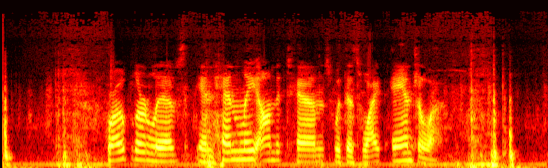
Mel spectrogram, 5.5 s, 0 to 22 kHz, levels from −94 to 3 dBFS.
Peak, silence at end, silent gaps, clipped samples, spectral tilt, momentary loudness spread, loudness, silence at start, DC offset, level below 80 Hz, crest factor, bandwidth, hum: 0 dBFS; 0 s; none; under 0.1%; -7.5 dB/octave; 12 LU; -15 LUFS; 0 s; under 0.1%; -30 dBFS; 14 dB; 11.5 kHz; none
